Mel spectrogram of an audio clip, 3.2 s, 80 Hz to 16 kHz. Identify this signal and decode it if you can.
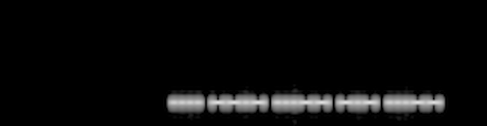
Morse code, heard as a keyed tone, about 44 wpm, 700 Hz. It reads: HQ3K3
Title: Code Groups - 5 Letter:Numbers - 45wpm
